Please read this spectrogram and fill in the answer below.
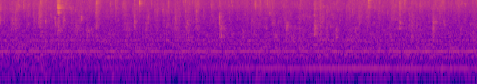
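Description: Gloved hands mixing pork chunks through a wet marinade in a glass bowl: faint squelching with scattered small clicks, over a steady low hum.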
